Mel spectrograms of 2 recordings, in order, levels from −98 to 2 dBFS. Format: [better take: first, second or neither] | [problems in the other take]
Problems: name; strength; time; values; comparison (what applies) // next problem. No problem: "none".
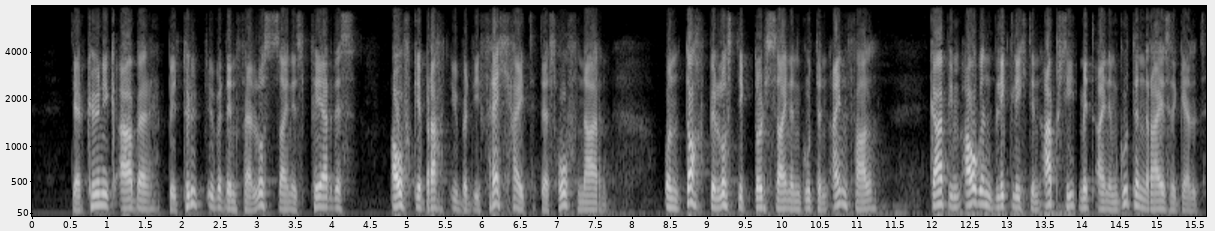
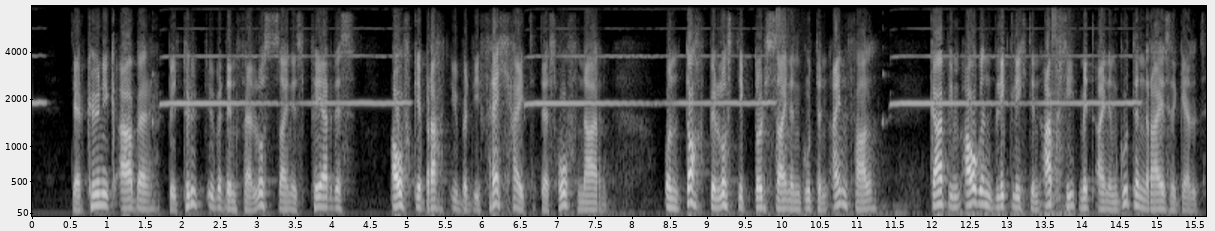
first | background sound (Fart + Wind instrument, woodwind instrument); 14 dB below the speech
